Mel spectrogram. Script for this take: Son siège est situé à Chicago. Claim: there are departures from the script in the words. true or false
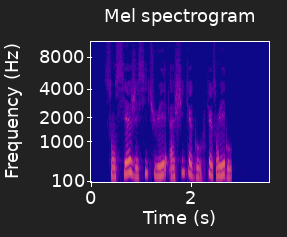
true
